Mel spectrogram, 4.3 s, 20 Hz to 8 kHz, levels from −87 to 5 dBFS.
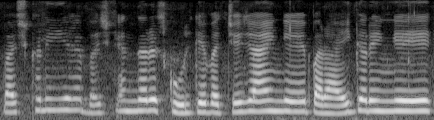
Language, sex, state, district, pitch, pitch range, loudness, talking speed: Hindi, female, Haryana, Jhajjar, 250 Hz, 220-255 Hz, -15 LUFS, 165 wpm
